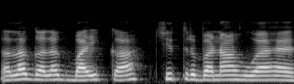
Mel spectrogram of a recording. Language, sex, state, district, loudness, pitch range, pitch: Hindi, female, Jharkhand, Palamu, -14 LUFS, 205-225 Hz, 215 Hz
